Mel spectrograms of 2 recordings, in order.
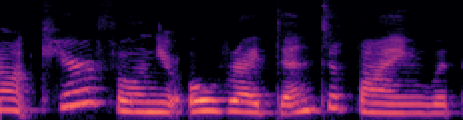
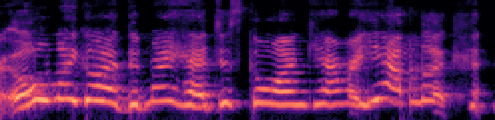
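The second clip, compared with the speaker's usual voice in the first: sudden high loud gasp of surprise; startled surprise; 10 semitones higher, 6 dB louder, faster than usual. Real, not acted. She spots her own head on camera, surprised. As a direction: caught off guard, voice jumping up high and loud.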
